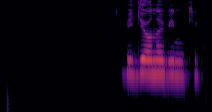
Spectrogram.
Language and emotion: Russian, neutral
